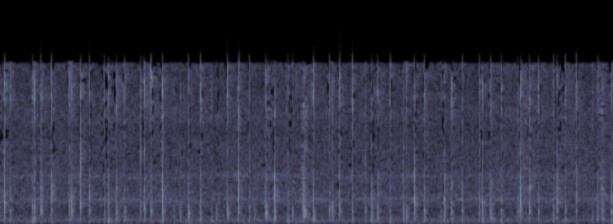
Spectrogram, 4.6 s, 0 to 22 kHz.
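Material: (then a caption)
Cardboard. Long painted nails tap rapidly and unevenly on the flat flap of a corrugated cardboard box that a cat sits in, with packing paper behind it. About 34 short, dry, papery clicks ring out over a soft steady hiss, each dying away almost at once.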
